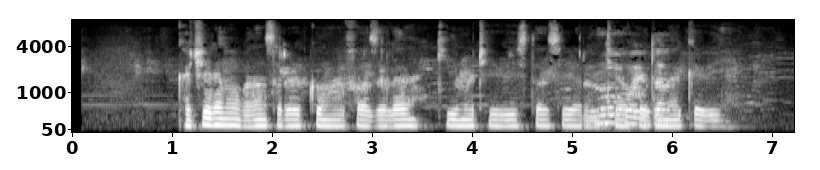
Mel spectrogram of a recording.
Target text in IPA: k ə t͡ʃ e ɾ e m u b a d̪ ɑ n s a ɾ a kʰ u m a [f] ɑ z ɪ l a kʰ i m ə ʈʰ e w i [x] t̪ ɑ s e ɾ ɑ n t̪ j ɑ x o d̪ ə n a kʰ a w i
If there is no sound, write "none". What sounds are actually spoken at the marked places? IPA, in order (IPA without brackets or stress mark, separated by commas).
f, s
